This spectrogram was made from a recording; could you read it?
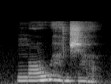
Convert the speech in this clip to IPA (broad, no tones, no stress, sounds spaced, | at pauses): ŋ ɔ w a̤ d͡ʒ a̤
